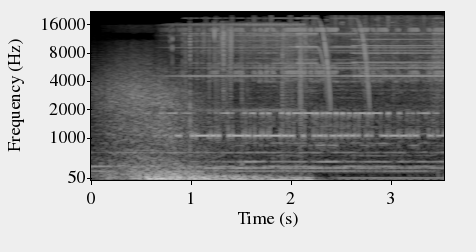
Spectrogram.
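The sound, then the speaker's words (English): An electronic telephone ringtone plays for an incoming phone call, steady bright tones with quick rising chirps repeating over a low background rumble. It is fairly loud, with no voices. “Probably a couple of years before I retired, 3 or 4 years, I get a phone call from an agent that I respect very much.”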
